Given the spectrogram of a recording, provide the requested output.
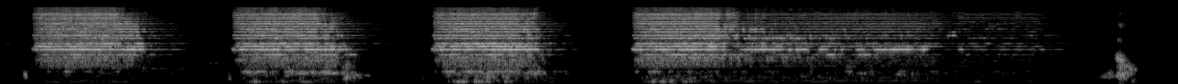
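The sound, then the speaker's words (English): A loud, piercing electronic emergency alarm on a ship sounds during a drill, blasting in four long bursts separated by short gaps, the last one trailing off into a brief murmur of background voices. “I had no idea that was going to be that loud here, folks and now they're explaining that that was the emergency signal.”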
